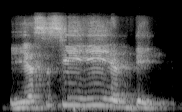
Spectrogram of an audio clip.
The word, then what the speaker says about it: scent: Next, S-C-E-N-T. S-C-E-N-T, not S-E-A-N-T. C is a silent letter.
